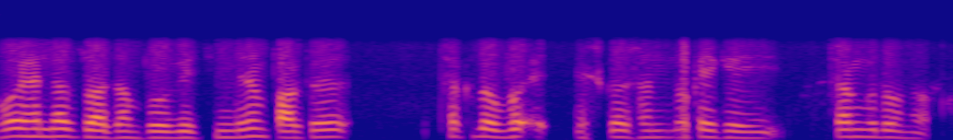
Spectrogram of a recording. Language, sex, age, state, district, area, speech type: Manipuri, male, 18-30, Manipur, Churachandpur, rural, conversation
